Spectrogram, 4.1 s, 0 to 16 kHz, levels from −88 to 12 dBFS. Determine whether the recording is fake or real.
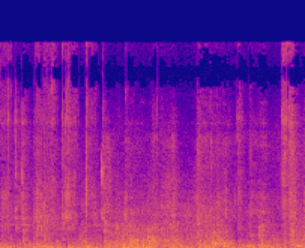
real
